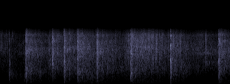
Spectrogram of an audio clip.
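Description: Fireworks going off: an irregular string of about eight sharp bangs and pops, with a hissing crackle between them that is thickest in the middle.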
